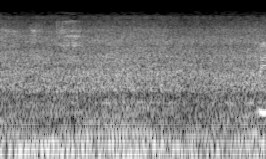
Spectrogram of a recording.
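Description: Steady street traffic noise, a continuous low hum of motorbike engines and tyres from a busy road.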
